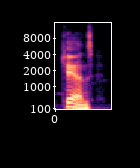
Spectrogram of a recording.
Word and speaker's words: Cairns: I know you're saying it's pronounced Cairns. Take it as an Aussie, Cairns. That's how you pronounce it.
